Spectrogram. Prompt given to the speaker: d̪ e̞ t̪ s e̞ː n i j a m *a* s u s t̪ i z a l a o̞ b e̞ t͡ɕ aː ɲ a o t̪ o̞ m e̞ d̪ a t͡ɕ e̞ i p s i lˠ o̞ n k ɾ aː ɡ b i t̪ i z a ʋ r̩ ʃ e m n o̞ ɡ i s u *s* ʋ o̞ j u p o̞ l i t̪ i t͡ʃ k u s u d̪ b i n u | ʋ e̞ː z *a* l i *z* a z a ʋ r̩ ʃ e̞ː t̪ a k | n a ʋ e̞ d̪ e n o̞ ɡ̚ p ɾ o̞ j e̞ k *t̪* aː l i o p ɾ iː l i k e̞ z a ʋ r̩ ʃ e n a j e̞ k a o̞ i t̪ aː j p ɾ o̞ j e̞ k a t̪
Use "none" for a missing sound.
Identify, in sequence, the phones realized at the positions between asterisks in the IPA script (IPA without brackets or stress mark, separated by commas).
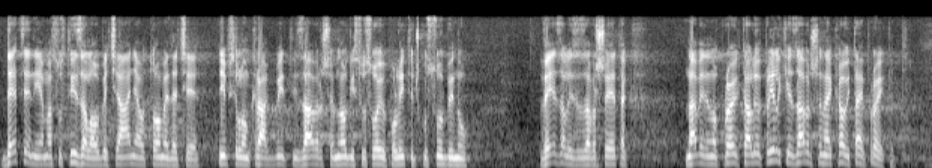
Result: a, s, a, z, t̪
